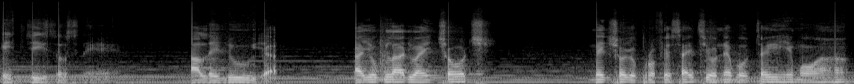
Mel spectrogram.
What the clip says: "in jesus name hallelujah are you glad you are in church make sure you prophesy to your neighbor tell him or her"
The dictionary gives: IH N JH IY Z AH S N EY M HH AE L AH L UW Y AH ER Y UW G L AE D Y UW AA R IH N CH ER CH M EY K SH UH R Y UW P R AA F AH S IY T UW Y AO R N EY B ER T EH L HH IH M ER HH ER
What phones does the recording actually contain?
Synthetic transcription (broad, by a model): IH N JH IY Z AH S N EY M HH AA L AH L UW Y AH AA Y UW G L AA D Y UW AA R IH N CH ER CH M EY K SH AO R Y UW P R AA F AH S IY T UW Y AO N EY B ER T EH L HH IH M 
